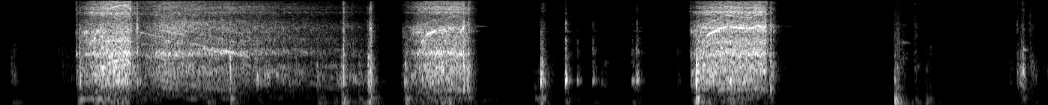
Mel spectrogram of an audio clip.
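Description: Power drill backing screws out from behind a loose scrap part, three loud whirring bursts separated by short pauses, followed by a few small clicks and knocks, close by with no talking.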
